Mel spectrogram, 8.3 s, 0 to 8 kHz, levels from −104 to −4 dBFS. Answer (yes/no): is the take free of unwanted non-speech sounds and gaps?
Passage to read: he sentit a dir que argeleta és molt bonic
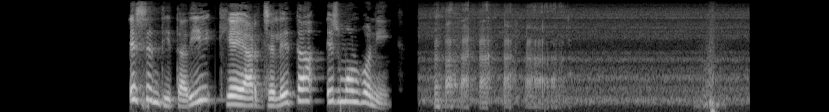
no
